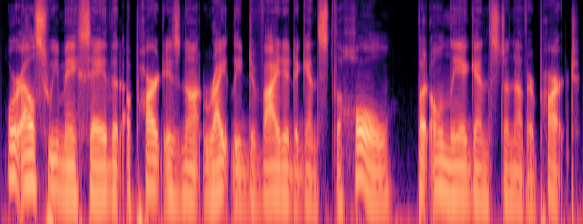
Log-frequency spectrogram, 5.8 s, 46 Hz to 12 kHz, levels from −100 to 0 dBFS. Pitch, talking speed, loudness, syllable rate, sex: 95 Hz, 205 wpm, -20 LUFS, 5.6 syllables/s, male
